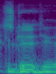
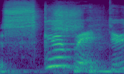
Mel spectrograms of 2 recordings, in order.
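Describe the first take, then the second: First: It is said flatly with little emphasis. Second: It is said loudly with strong emphasis.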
